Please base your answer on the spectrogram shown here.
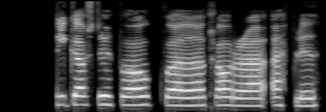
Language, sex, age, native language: Icelandic, female, 12, Icelandic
